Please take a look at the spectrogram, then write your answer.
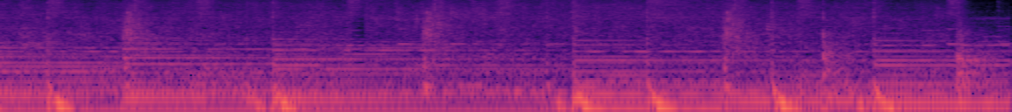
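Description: Shiitake mushrooms and Cheongyang chili peppers bubbling in a Korean soy sauce braise with soju and corn syrup, a close, steady sizzling boil with irregular popping bursts.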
